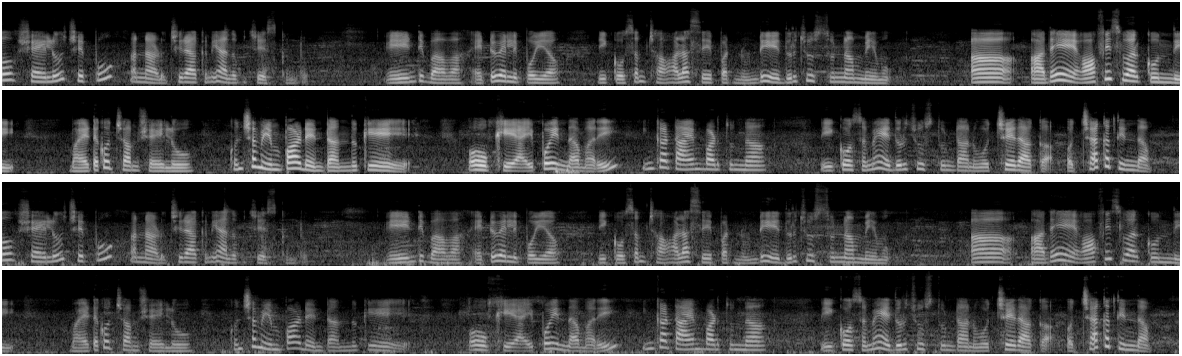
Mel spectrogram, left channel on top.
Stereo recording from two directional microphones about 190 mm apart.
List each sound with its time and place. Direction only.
0.0 s speech: 10° left (ahead or behind)
3.8 s speech: 10° left (ahead or behind)
9.6 s a woman's voice: 25° left (ahead or behind); by 23.3 s 10° left (ahead or behind)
